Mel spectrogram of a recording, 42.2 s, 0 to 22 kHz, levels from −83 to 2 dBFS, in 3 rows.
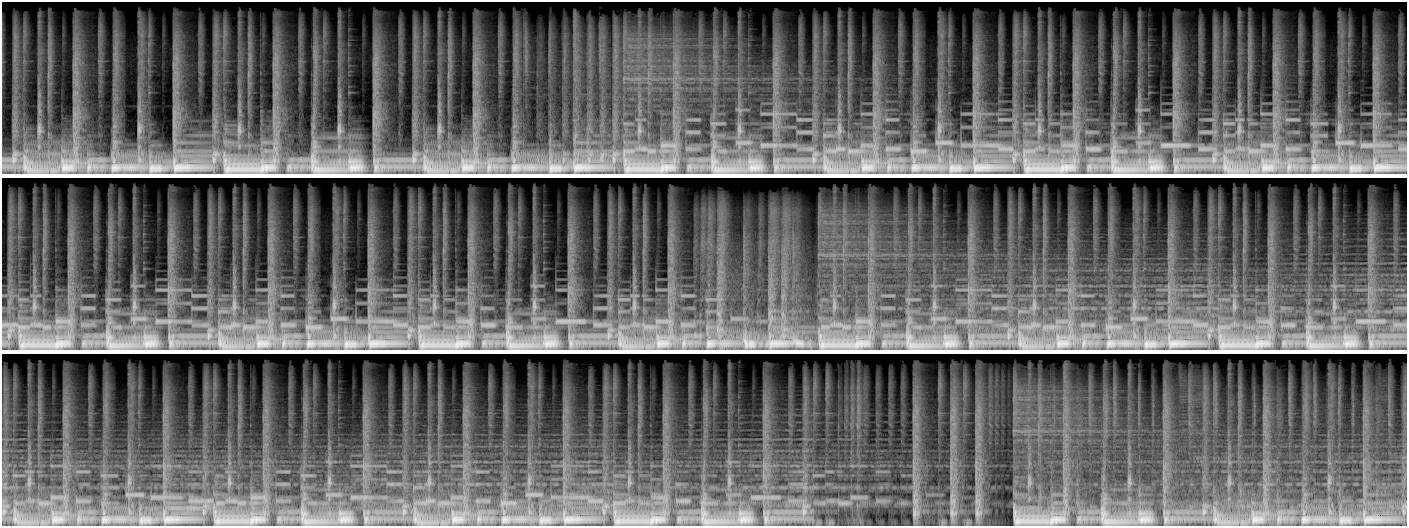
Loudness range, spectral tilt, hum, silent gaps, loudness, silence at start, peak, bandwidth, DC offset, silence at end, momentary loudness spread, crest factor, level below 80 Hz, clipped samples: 1 LU; -5.5 dB/octave; none; none; -14 LUFS; 0 s; 0 dBFS; 19.5 kHz; under 0.1%; 0 s; 5 LU; 14 dB; -22 dBFS; under 0.1%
